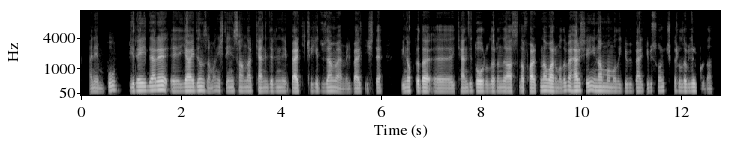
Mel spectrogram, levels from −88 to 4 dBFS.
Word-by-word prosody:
hani, 100 Hz, 0 st, -5 dB, 0.2 s
bu 135 Hz, +3 st, -1 dB, 0.2 s
bireylere, 125 Hz, +4 st, +5 dB
eee, 105 Hz, -, -2 dB
yaydığın 115 Hz, +3 st, +3 dB
zaman, 110 Hz, +1 st, -8 dB
işte, 110 Hz, -2 st, -8 dB
insanlar 110 Hz, 0 st, -4 dB
kendilerini 105 Hz, 0 st, -4 dB
belki 100 Hz, -1 st, +5 dB
çeki 105 Hz, 0 st, -7 dB
düzen 110 Hz, +1 st, -1 dB
vermeli 90 Hz, -3 st, -7 dB
belki, 95 Hz, 0 st, -1 dB
işte, 100 Hz, 0 st, -5 dB, 0.4 s
bir 100 Hz, -, -3 dB
noktada, 110 Hz, -1 st, +4 dB
eee, 100 Hz, -1 st, -3 dB
kendi 105 Hz, +2 st, -3 dB
doğrularını, 105 Hz, 0 st, +1 dB
aslında, 105 Hz, +1 st, 0 dB
farkına 105 Hz, +5 st, +2 dB
varmalı 110 Hz, +2 st, +3 dB
ve 130 Hz, -, +2 dB
her 120 Hz, +1 st, +5 dB
şeye 120 Hz, +1 st, -2 dB
inanmamalı 115 Hz, -4 st, -1 dB
gibi 105 Hz, 0 st, -10 dB
belki 100 Hz, -1 st, -4 dB
bir 105 Hz, -, -10 dB
sonuç 110 Hz, +2 st, -7 dB
çıkarılabilir 110 Hz, -1 st, -2 dB
buradan. 85 Hz, 0 st, -14 dB
110 Hz, 155 wpm, -25 LUFS, 105-115 Hz, 0.4 s, bireylere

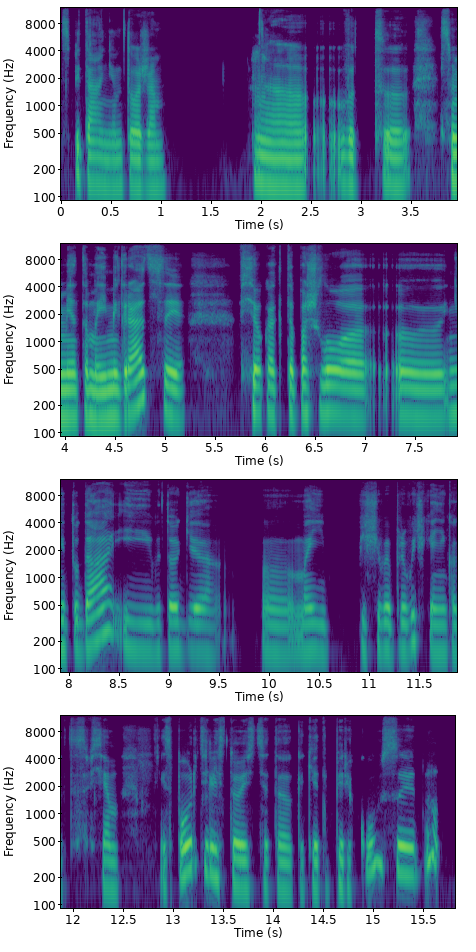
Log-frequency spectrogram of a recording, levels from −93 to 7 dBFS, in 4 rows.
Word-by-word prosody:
с -, -, -12 dB
питанием 130 Hz, -3 st, -3 dB
тоже. 125 Hz, -1 st, -1 dB, 0.9 s
А, 130 Hz, -2 st, +2 dB, 0.2 s
вот, 140 Hz, 0 st, -2 dB, 0.2 s
э, 130 Hz, 0 st, +1 dB, 0.3 s
с -, -, -7 dB
момента 150 Hz, 0 st, +5 dB
моей 140 Hz, -1 st, +5 dB
миграции, 155 Hz, -1 st, +4 dB, 0.5 s
всё 160 Hz, -, +4 dB
как-то 155 Hz, -2 st, +1 dB
пошло, 160 Hz, -2 st, +4 dB, 0.3 s
э, 150 Hz, -1 st, +3 dB
не 165 Hz, +1 st, -4 dB
туда, 180 Hz, +10 st, -2 dB
и 160 Hz, -, -11 dB
в 150 Hz, -, -15 dB
итоге, 155 Hz, -2 st, -2 dB, 0.4 s
э, 145 Hz, -1 st, -8 dB
мои 155 Hz, 0 st, -6 dB, 0.3 s
пищевые 160 Hz, -1 st, -6 dB
привычки, 160 Hz, +5 st, -8 dB
они 150 Hz, 0 st, -6 dB
как-то 150 Hz, 0 st, -12 dB
совсем 150 Hz, -2 st, -8 dB, 0.4 s
испортились. 330 Hz, -, +1 dB
То 160 Hz, -, +4 dB
есть 150 Hz, 0 st, -1 dB
это 150 Hz, -2 st, -5 dB
какие-то 145 Hz, +2 st, -6 dB
перекусы, 215 Hz, -, 0 dB
ну, 325 Hz, +4 st, -3 dB
150 Hz, 125 wpm, -25 LUFS, 145-160 Hz, 0.9 s, момента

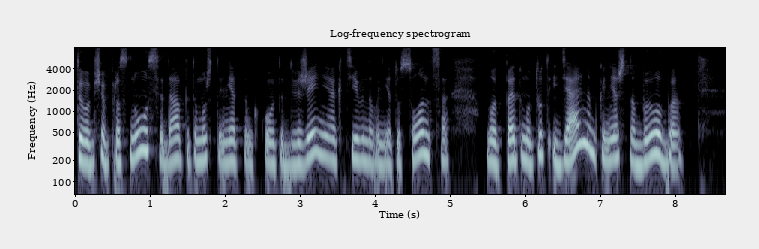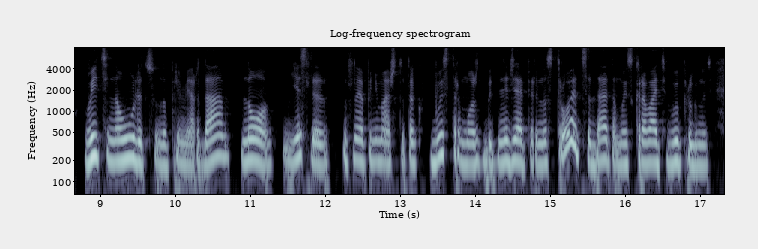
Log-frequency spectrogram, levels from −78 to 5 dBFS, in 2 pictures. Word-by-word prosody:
ты 210 Hz, -, +6 dB
вообще 180 Hz, +5 st, +1 dB
проснулся, 220 Hz, +11 st, +1 dB
да, 195 Hz, +3 st, 0 dB
потому 195 Hz, -1 st, -2 dB
что 210 Hz, -, -8 dB
нет 185 Hz, 0 st, -1 dB
там 170 Hz, -, -5 dB
какого-то 175 Hz, -1 st, -3 dB
движения 205 Hz, +8 st, +1 dB
активного, 195 Hz, -1 st, -2 dB
нету 170 Hz, 0 st, -3 dB
солнца. 210 Hz, 0 st, -1 dB, 0.5 s
Вот, 185 Hz, -4 st, 0 dB
поэтому 195 Hz, -1 st, +2 dB
тут 235 Hz, +7 st, -2 dB
идеальным, 255 Hz, -, +3 dB
конечно, 205 Hz, -2 st, -1 dB
было 205 Hz, +8 st, +5 dB
бы 170 Hz, -2 st, -1 dB, 0.7 s
выйти 215 Hz, +3 st, +4 dB
на 190 Hz, 0 st, +2 dB
улицу, 195 Hz, -3 st, +3 dB
например, 90 Hz, -, -3 dB
да. 200 Hz, +6 st, +1 dB, 0.2 s
Но 185 Hz, -2 st, +2 dB
если, 190 Hz, -5 st, -1 dB, 0.2 s
ну, 205 Hz, -, -2 dB
я 190 Hz, -, 0 dB
понимаю, 185 Hz, -1 st, -3 dB
что -, -, -10 dB
так 180 Hz, -1 st, -3 dB
быстро, 235 Hz, +6 st, 0 dB
может 175 Hz, +1 st, -1 dB
быть, 175 Hz, 0 st, -4 dB
нельзя 190 Hz, +1 st, +2 dB
перенастроиться, 180 Hz, -, 0 dB
да, 195 Hz, +4 st, +1 dB
там, 170 Hz, -2 st, -3 dB
из 170 Hz, 0 st, -3 dB
кровати 180 Hz, -2 st, 0 dB
выпрыгнуть 170 Hz, -2 st, -1 dB
190 Hz, 145 wpm, -22 LUFS, 175-210 Hz, 0.7 s, ты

